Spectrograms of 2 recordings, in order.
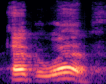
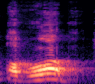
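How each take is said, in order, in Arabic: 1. الهمزة في البداية مرققة وخفيفة. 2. الهمزة في البداية مفخمة وثقيلة. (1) "كل الحروف هنا مرققه" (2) "محدش يقول ابواب ابدا"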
